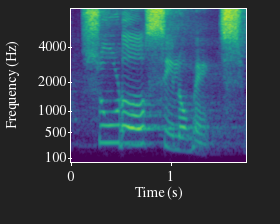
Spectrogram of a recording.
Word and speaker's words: pseudocoelomates: P is silent, pseudocoelomates we call them as.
